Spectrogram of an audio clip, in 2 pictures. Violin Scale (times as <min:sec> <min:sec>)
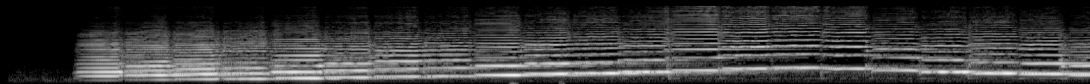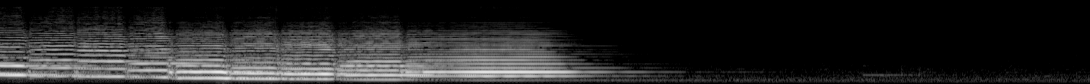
0:00.8 0:17.6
